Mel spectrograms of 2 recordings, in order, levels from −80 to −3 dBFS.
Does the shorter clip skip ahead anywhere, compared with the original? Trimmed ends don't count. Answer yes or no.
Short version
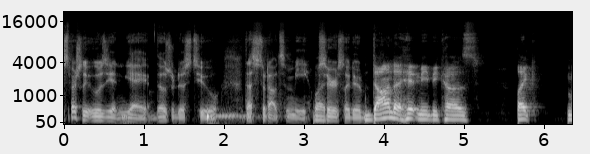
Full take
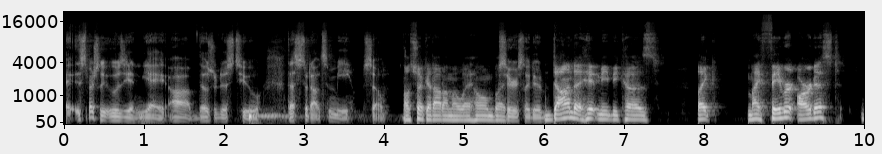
yes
